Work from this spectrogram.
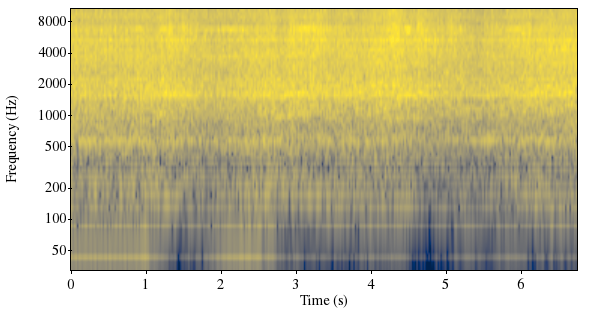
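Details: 2011 BMW X5 35d diesel idling evenly with a thin wavering whir riding over it, from a bad idler pulley, pointing to a worn bearing.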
